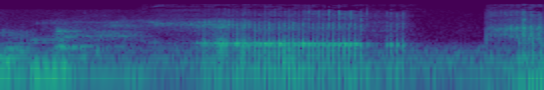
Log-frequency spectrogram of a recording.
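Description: A man snoring: one drawn-out snore about halfway through, and the next one starting near the end.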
